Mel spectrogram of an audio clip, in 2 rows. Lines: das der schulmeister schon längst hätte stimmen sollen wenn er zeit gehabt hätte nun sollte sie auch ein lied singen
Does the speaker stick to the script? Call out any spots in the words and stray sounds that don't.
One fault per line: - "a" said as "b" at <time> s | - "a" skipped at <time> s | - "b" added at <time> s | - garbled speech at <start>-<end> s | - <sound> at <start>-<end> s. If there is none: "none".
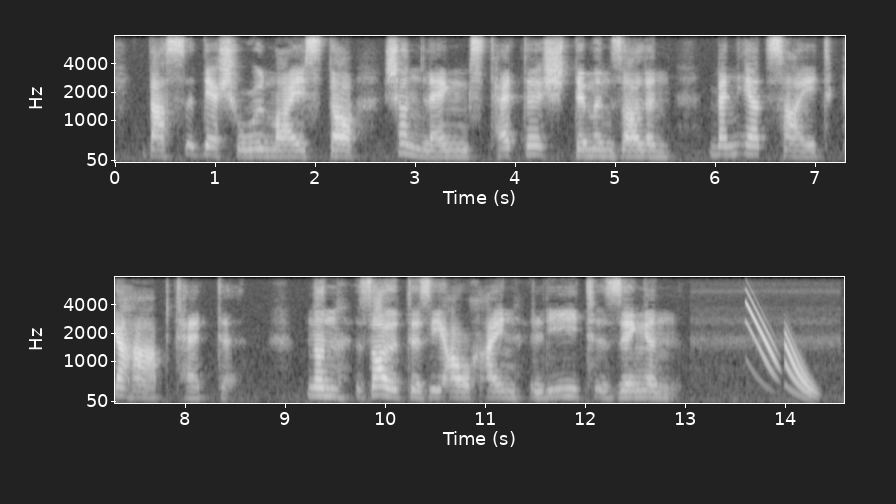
- chirp at 13.6-14.4 s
